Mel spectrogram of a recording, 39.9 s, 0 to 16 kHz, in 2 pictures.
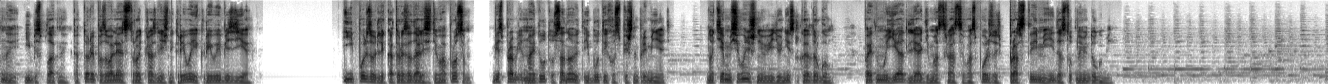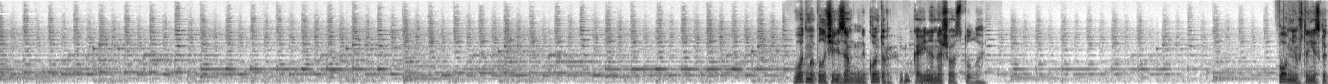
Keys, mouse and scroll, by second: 0.9 click, 9.0 click, 10.7 click, 12.3 click, 19.6-20.2 scroll, 24.2 click, 25.8 click, 26.3-28.0 scroll, 28.9 click, 29.7-30.6 scroll, 32.1 scroll, 35.5 click, 37.8 Escape, 39.2 click.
